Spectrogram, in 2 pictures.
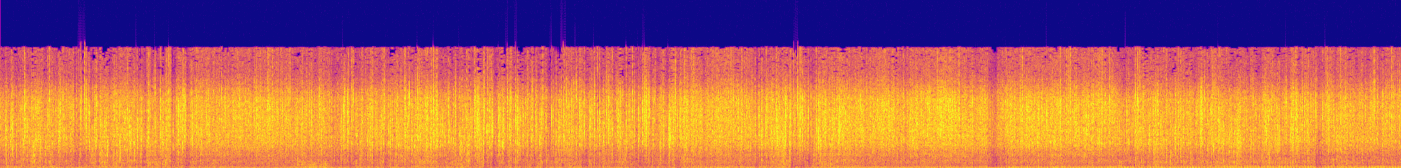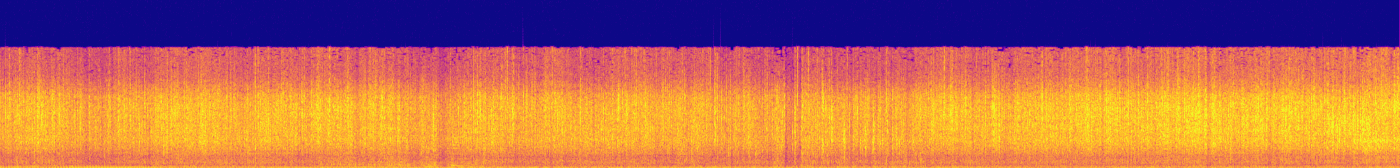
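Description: Heavy rain pelting the roof and windshield of a moving car, heard from inside the cabin. Under it a low steady hum from the car's engine and tyres, stronger from about nine seconds in.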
